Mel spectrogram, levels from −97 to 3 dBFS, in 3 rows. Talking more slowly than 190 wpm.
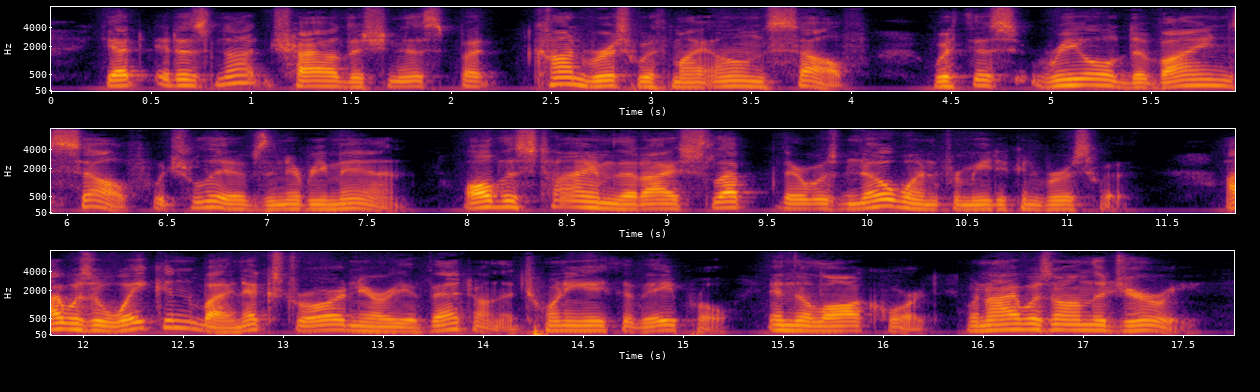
No: average, 195 wpm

